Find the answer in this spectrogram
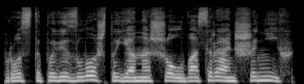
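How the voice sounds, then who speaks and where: A woman voicing Van, a tense, commanding man, with a low, hushed, urgent voice in an audiobook. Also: little pitch movement, measured pace, no room sound, clean studio sound. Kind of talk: audiobook character voice.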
